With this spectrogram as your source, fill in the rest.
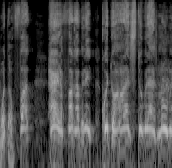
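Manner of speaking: drill sergeant screaming, very high and furious. Retelling how the drill sergeant yelled at a choking recruit: imitating someone yelling. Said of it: "yelling at him".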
